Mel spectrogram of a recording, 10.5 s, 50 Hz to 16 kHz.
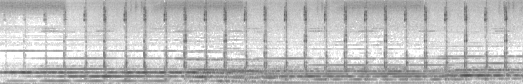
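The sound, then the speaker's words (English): A clock ticks steadily, roughly two crisp ticks per second, over a sustained low tonal drone with shifting pitches. The ticking stays clear and even throughout, with no voices. “Finally, the clock strikes 11.”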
